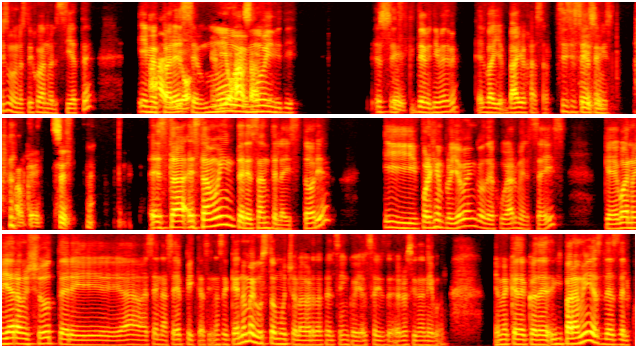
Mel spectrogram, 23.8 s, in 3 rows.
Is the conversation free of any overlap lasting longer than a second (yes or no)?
no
